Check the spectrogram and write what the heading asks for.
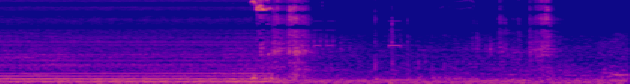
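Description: Espresso machine pump humming steadily during the shot, then cutting off about two and a half seconds in with a short hiss of pressure venting from the group head as the brew lever is dropped. A few light clicks follow.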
